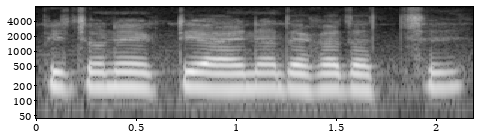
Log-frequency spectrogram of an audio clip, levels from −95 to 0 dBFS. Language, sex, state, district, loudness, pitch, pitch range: Bengali, male, West Bengal, Cooch Behar, -15 LUFS, 185 Hz, 175-190 Hz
